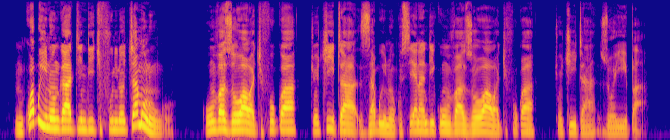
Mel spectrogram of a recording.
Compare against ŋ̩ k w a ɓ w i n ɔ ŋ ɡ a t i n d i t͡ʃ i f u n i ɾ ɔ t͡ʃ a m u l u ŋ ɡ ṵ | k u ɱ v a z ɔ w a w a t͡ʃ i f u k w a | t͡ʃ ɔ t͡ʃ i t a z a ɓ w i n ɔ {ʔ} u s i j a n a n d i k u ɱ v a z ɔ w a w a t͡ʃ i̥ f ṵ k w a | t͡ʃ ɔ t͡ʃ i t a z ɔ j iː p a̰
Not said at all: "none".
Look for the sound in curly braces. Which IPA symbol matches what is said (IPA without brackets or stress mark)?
k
